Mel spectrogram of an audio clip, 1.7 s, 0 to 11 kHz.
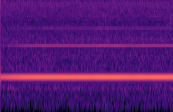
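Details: Micromega Duo Pro 2 DAC from the 1990s, which had background noise on its output, after replacing a dried-out capacitor: a steady pure tone near 1 kHz with no hum, buzz or crackle; the output is clean.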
